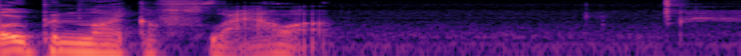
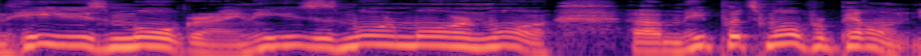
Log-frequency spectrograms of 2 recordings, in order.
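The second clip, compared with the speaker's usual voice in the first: higher, louder mock bragging; mocking gun bragger; 7 semitones higher, 4 dB louder than usual. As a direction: ham up the know-it-all gun guy. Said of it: "he's telling us".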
